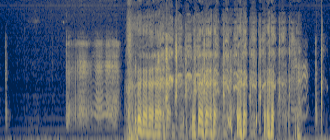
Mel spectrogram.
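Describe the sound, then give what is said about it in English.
A short buzzy hiss, then a loud, sputtering fart noise from a novelty fart gun, blaring with wet, rippling bursts for several seconds before cutting off. “It started to get... when he grabbed the fart gun”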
